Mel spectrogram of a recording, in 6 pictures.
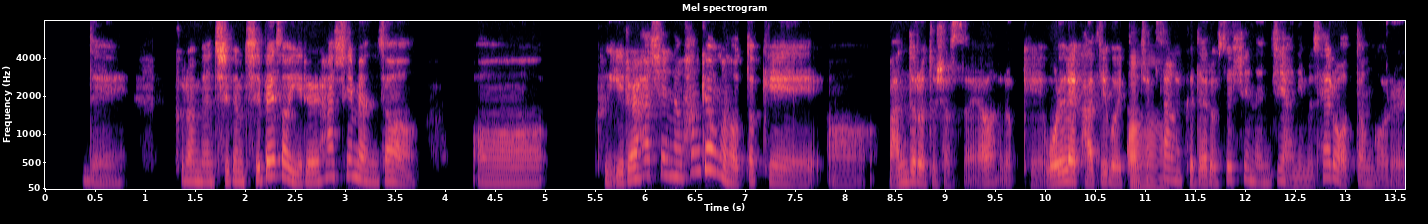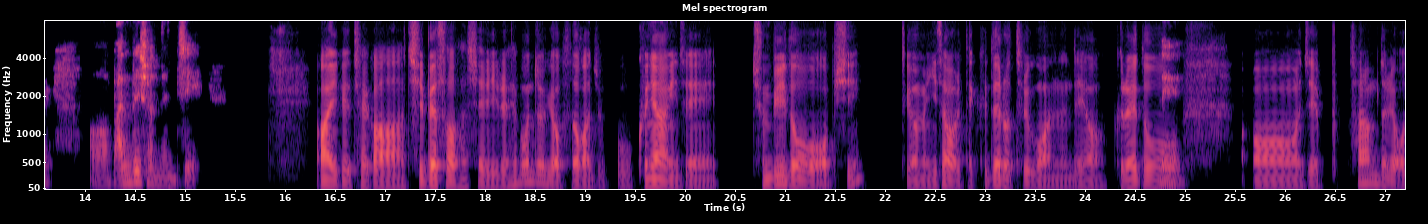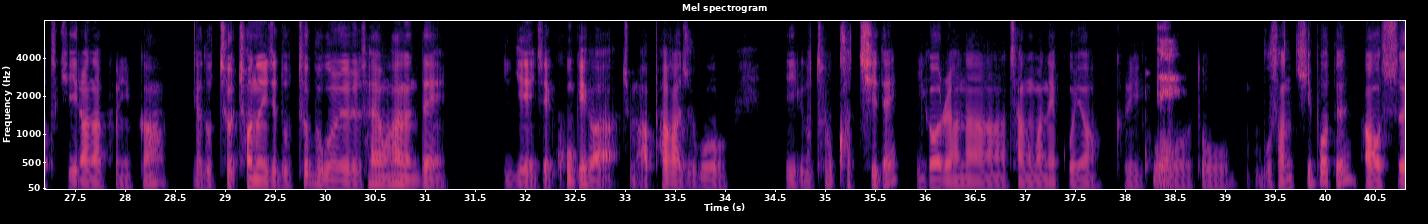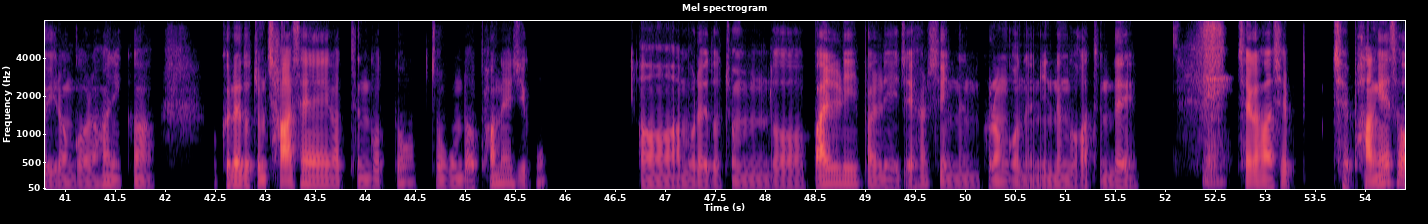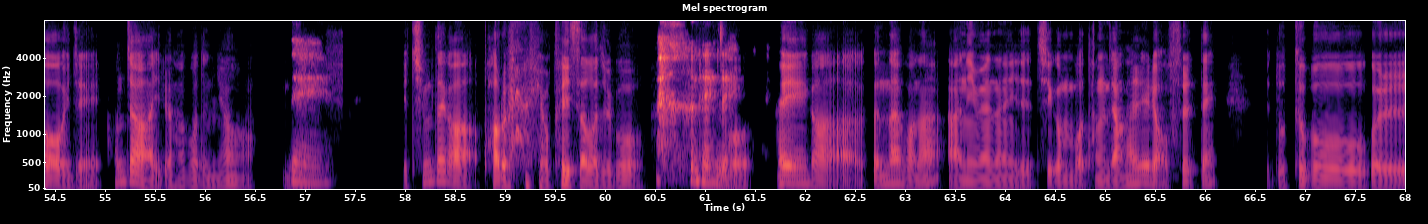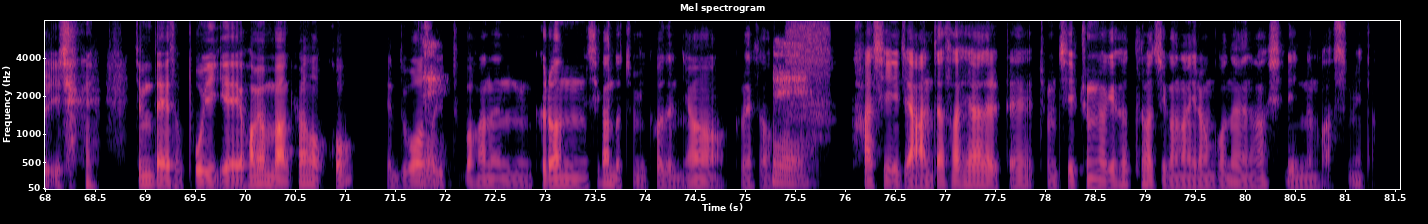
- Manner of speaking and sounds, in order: other background noise; tapping; lip smack; teeth sucking; laughing while speaking: "바로 여"; laugh; laughing while speaking: "이제"; teeth sucking
- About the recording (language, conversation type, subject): Korean, advice, 원격·하이브리드 근무로 달라진 업무 방식에 어떻게 적응하면 좋을까요?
